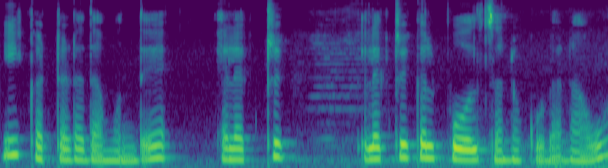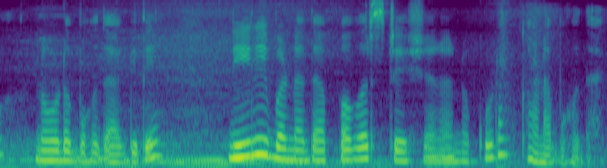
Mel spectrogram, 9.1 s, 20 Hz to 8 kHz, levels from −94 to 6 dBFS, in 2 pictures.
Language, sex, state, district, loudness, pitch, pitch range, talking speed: Kannada, female, Karnataka, Bangalore, -19 LUFS, 185 Hz, 170-215 Hz, 105 wpm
